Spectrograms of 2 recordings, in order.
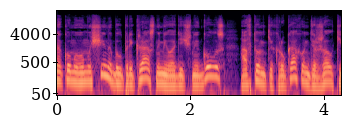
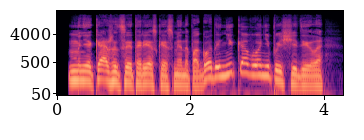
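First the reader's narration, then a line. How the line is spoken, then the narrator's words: Stranger laughing. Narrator (Russian): рассмеялся незнакомец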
